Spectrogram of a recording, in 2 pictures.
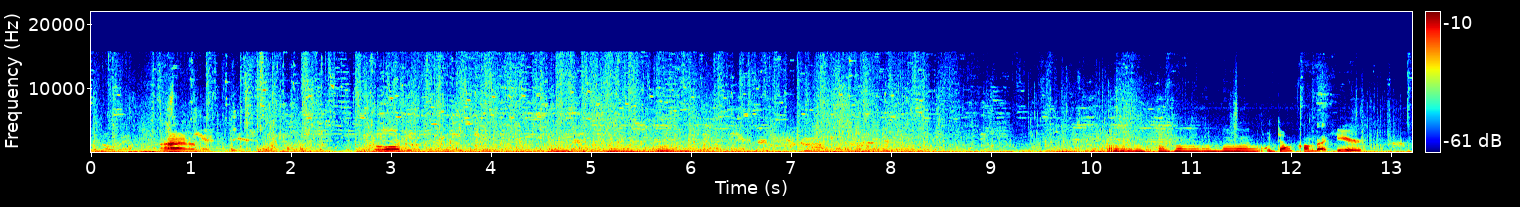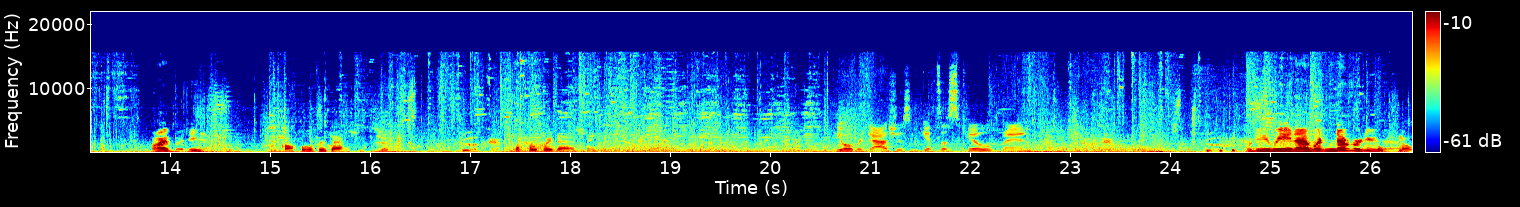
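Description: Magic blasts and fiery bursts crackle in a fight.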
